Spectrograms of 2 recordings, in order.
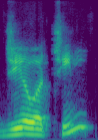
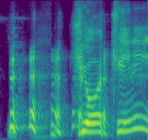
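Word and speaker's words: Gioacchini: maybe bring back uh geo accini they say that right giorgini yeah you did but since giocini's moved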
